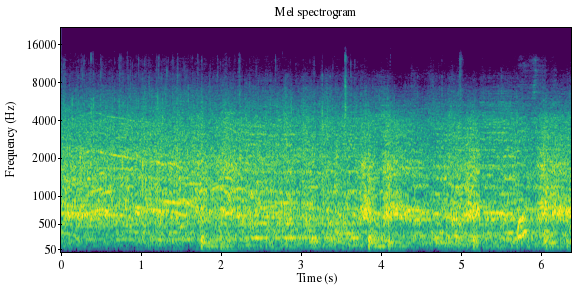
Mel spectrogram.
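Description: A large crowd cheers and chants steadily all around in an open stadium.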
